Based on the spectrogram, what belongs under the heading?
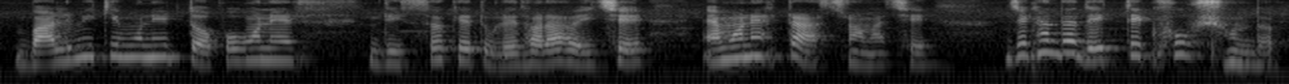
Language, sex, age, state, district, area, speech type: Bengali, female, 30-45, West Bengal, Jhargram, rural, spontaneous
